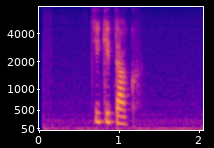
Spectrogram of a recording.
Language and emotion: Russian, neutral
